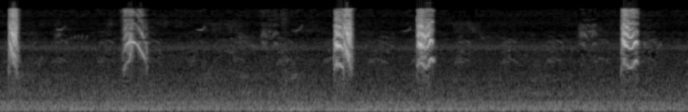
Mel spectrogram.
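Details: Female double-collared seedeater calling to stimulate a male: short, high, sharp chirps given singly at irregular gaps of about one to two seconds, five notes in all, over a faint steady hiss.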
